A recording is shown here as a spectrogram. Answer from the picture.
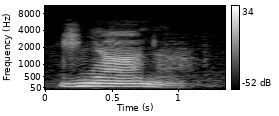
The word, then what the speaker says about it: jñāna: Students find difficulty in pronouncing the ñ sound, which immediately follows after a J. It should be pronounced as the N in onion. For example, jñāna, knowledge.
